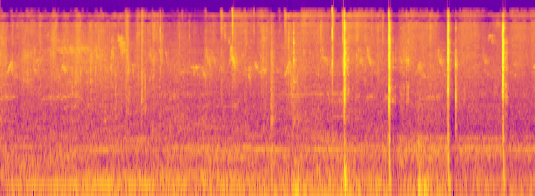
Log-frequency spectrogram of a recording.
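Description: A pick digging a hole in the soil, striking the ground four times in the second half with sharp knocks about a second apart. Chickens cluck now and then throughout.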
